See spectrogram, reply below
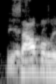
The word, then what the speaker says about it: Sobble: It's literally the holo versions of Sword and Shield, of Grokey, Snobble. No, I said it wrong. – Snobble. – Snubble? – Snobble. Snobble. – It's Snobble. – There's a Snubble and there's a Sobble. – Yeah. Sobble? – It's Sobble.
